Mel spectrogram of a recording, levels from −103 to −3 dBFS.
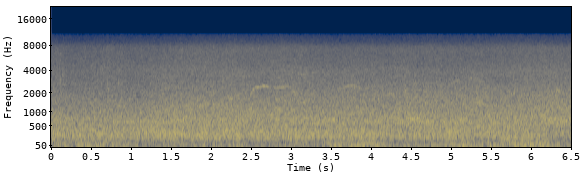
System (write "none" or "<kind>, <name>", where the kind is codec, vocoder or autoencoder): none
